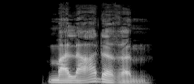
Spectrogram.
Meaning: strong dative masculine/neuter singular comparative degree of malad
- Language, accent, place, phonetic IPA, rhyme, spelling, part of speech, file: German, Germany, Berlin, [maˈlaːdəʁəm], -aːdəʁəm, maladerem, adjective, De-maladerem.ogg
